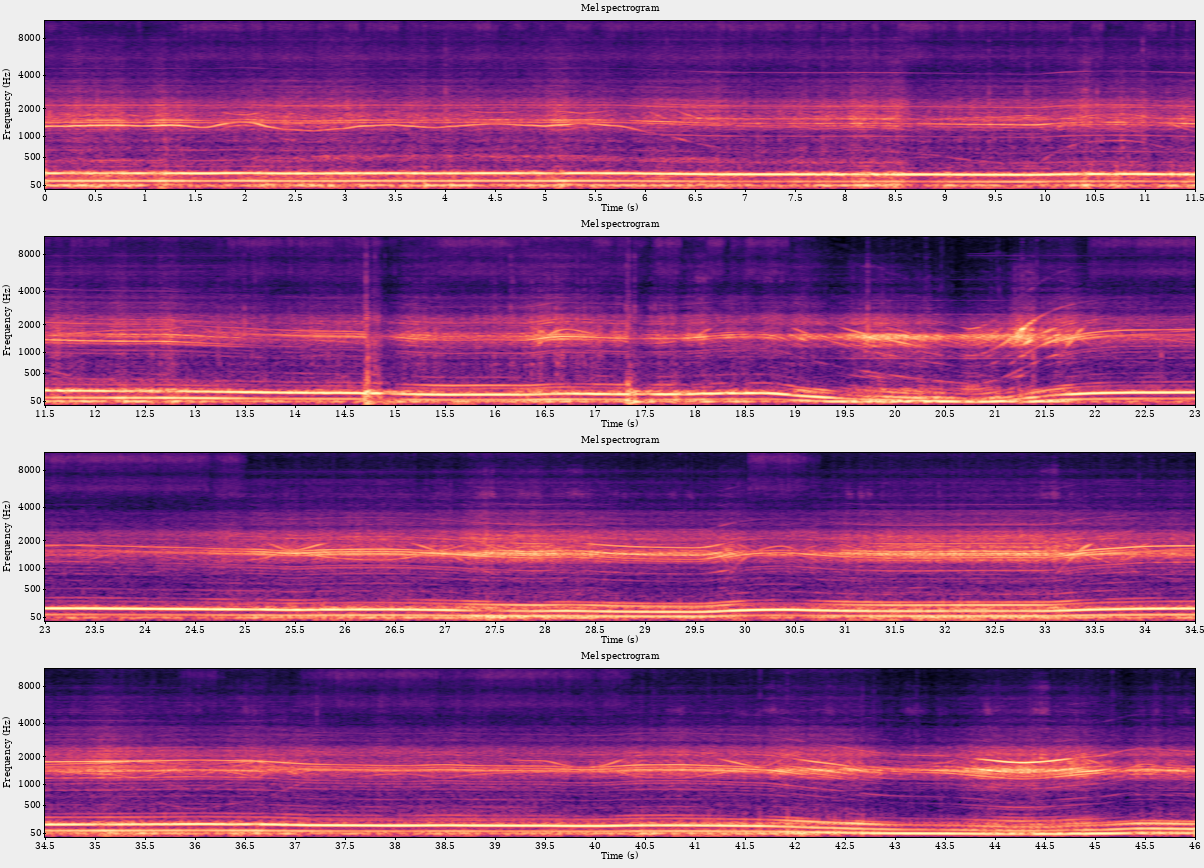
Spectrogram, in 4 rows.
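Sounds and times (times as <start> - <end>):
high-pitched whine: 0.0 - 46.0
model plane motor hum: 0.0 - 46.0.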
